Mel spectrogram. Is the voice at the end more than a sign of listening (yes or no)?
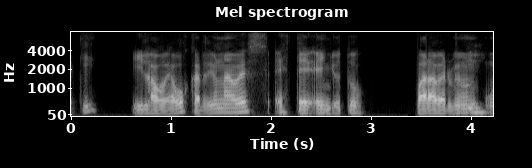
no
